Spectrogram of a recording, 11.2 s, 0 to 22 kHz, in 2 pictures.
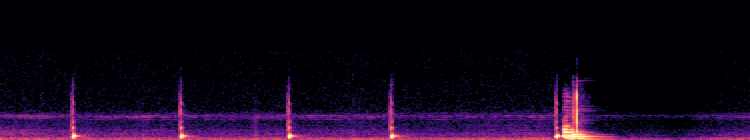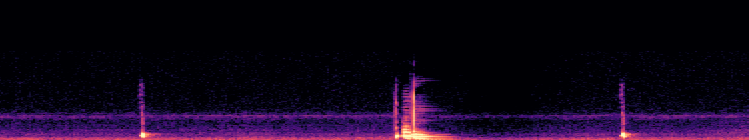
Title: iPhone 8 Plus crackling sounds (Fixed in iOS 11.3)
